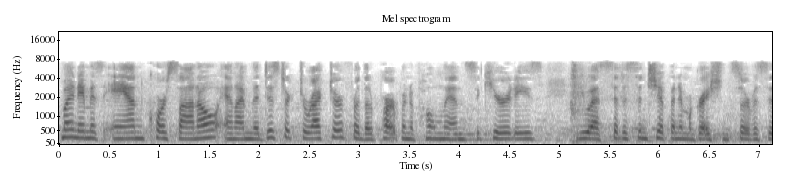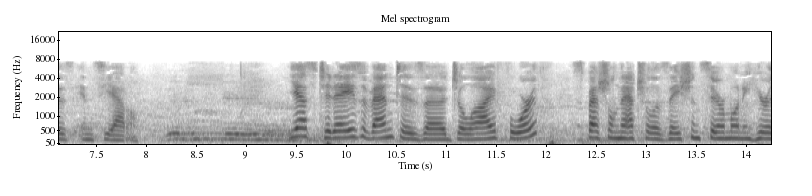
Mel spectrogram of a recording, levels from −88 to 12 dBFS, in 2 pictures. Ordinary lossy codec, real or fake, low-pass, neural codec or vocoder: MP3, 32 kbps; real; 7.2 kHz; none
